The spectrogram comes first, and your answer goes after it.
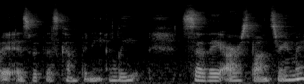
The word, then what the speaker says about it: Elyt: So the sponsor for my show is called Elite, and it's spelled ELYT, Elite.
